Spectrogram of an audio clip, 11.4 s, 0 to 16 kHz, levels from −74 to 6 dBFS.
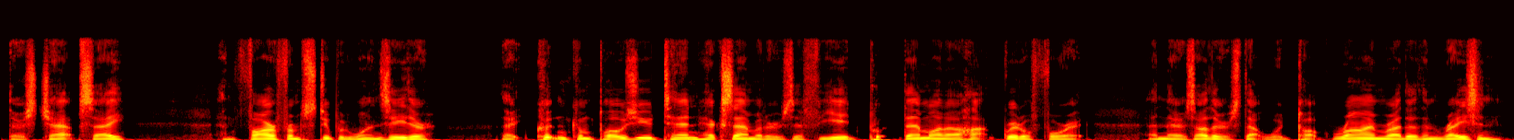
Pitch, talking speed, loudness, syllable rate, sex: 110 Hz, 190 wpm, -19 LUFS, 5.4 syllables/s, male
